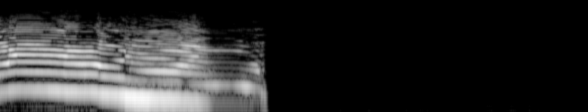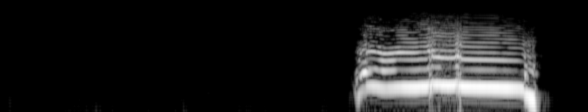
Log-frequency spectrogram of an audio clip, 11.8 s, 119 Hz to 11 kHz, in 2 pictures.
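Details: A 12-point red deer stag gives two long, rich bellows separated by quiet, at the peak of the rut in October 2023, at Cerro Escribano and La Tinajilla in the Chico Mendes Wildlife Refuge, Spain.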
